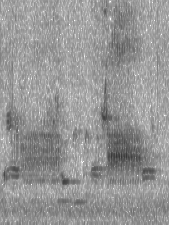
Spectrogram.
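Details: Several swallows on an April early-spring day at a bay in southern British Columbia twitter in quick, high chirps and short buzzy notes, with a low outdoor rumble underneath.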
